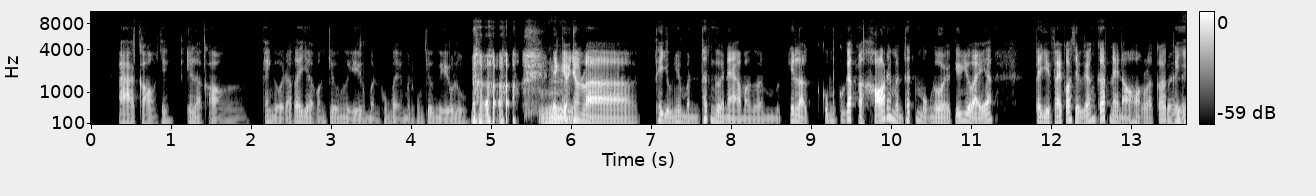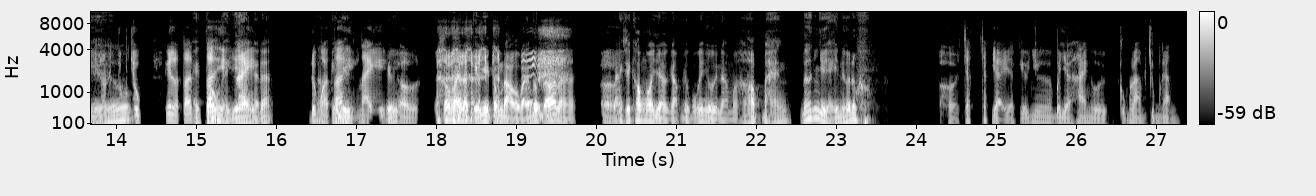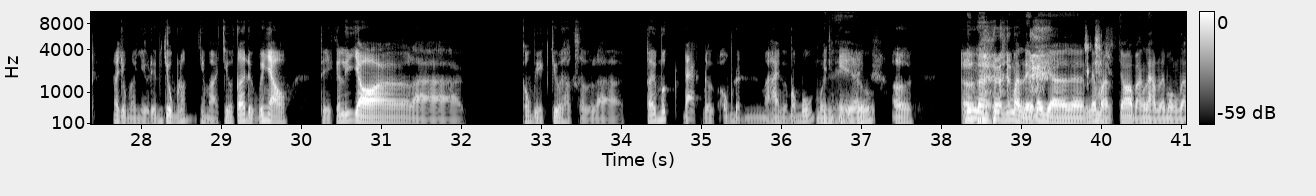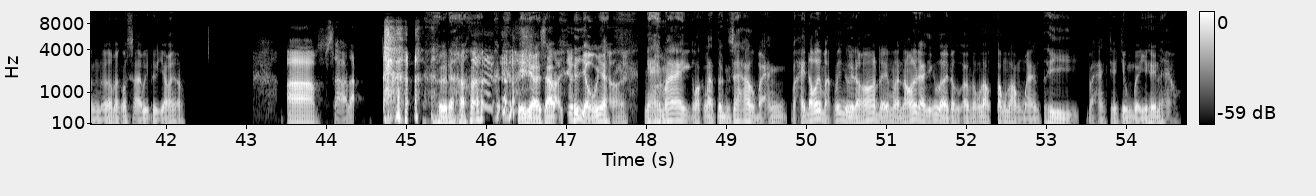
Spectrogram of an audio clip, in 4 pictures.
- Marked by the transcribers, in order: tapping; laugh; laugh; laughing while speaking: "hông?"; other background noise; laugh; sneeze; laugh; laughing while speaking: "Ừ, đó"; laugh
- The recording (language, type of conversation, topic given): Vietnamese, podcast, Bạn vượt qua nỗi sợ bị từ chối như thế nào?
